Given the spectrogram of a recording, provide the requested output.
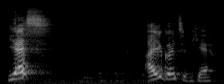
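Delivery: loud, high grumpy retort; grumpy friend. Retold or imitated. Grumpy businessman scolding her on the phone, loud and high. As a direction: bark it like an annoyed busy man. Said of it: "the grumpiest he's ever been".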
